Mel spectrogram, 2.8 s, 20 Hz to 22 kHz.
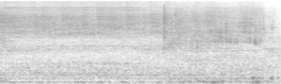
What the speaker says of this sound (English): I'm going to add water just until it reaches 1 cup.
